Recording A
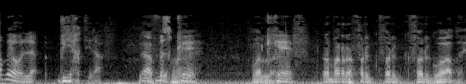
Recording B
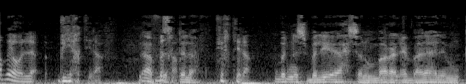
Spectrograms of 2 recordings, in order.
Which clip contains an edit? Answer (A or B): A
